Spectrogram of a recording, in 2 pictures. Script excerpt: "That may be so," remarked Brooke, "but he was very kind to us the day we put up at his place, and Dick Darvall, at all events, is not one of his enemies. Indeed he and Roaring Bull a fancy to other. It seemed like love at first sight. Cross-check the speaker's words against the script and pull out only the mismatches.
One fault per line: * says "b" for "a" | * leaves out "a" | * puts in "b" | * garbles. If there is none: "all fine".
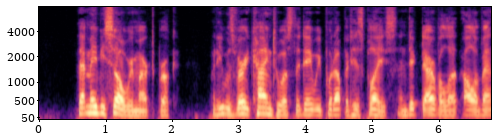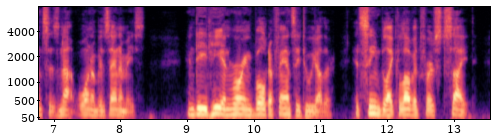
all fine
